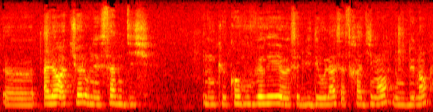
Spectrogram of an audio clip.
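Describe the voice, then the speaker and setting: A young adult woman with a cold and a stuffy nose, chatting casually to camera, with many hesitant pauses. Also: on the low side, little pitch movement, warm tone, reverberant, slight background noise. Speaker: budgeting vlogger.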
